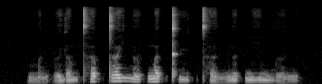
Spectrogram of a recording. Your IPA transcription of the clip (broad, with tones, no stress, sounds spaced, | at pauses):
m ɐ˨˩ ŋ p ɵ˧ ɥ ɐ˧ m t̪ʰ ɐ˥ p̚ t̪ ɐ˥ j n̪ ɵ˨˥ t̚ m ɐ˥ t̚ kʰ yː˨˥ t̚ t̪ʰ ɐ˨˥ n n̪ ɵ˥ t̚ m iː˧ m w ɵ˨ n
